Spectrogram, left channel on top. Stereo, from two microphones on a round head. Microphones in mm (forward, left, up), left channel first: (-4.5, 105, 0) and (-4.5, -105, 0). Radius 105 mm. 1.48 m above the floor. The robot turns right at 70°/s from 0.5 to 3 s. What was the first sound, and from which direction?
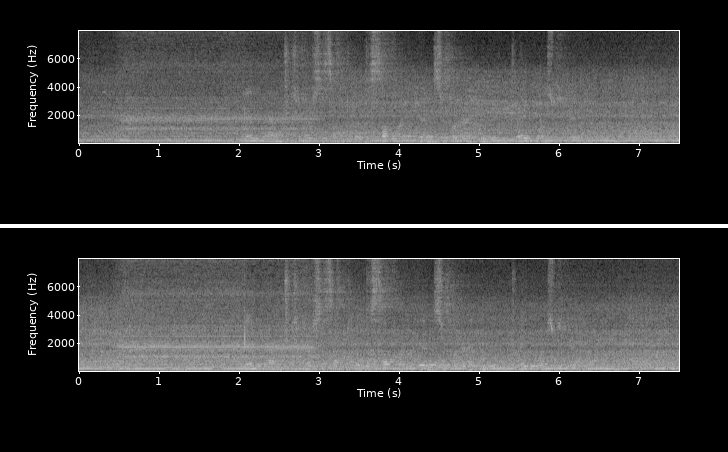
A man speaking, 25° right.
